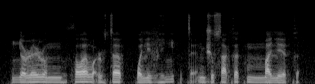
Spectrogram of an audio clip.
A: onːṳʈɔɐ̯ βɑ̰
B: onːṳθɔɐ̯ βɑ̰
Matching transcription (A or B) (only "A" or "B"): B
